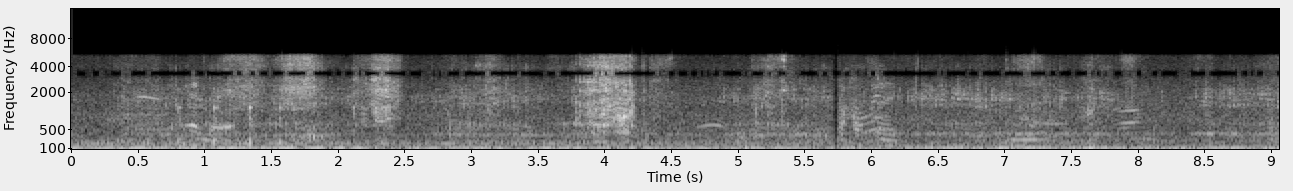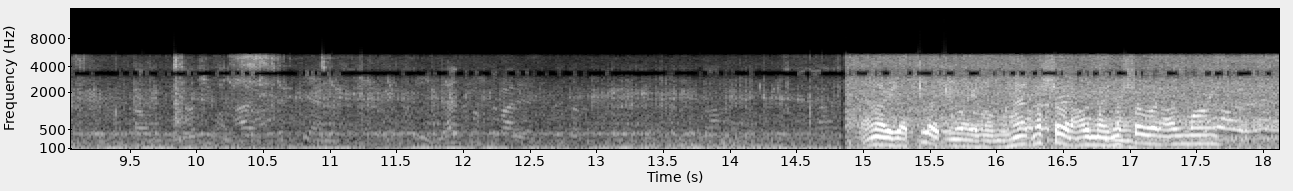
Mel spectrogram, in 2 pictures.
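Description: Building-site ambience: a steady low hum with faint distant voices and an occasional knock while concrete blocks are laid. About fifteen seconds in it cuts abruptly to loud close speech.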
